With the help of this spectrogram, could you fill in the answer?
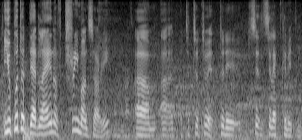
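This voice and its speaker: A man, an opposition politician, speaking deliberately to a reporter with some halting restarts. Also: fairly high pitch, expressive, background noise. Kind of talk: interview remarks.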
